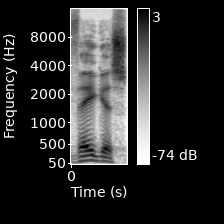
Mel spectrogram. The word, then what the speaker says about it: vagus: going through something called the vagus nerve pronounced just like las vegas right the vagus nerve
